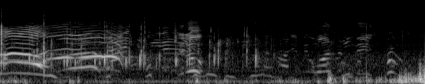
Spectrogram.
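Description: A child's high-pitched shout in the first second or so, then fainter scattered children's voices with a few small knocks.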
